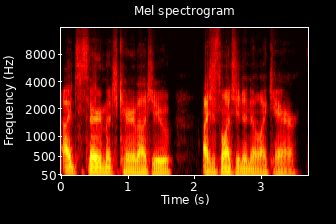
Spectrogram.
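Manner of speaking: mock falsely sincere, sarcastic put-on caring tone. Mocking a remark about safety with a sarcastic imitation of someone caring. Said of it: "I'm being sarcastic".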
